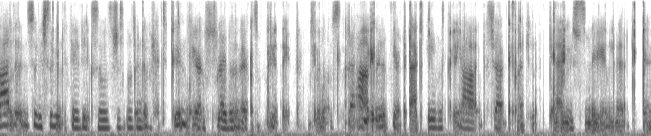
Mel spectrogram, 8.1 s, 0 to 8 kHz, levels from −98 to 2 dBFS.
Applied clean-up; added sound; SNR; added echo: neural diffusion model UNIVERSE++.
